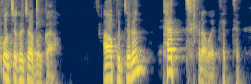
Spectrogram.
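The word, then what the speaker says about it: טית: 아홉 번째는 테트라고 해요.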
